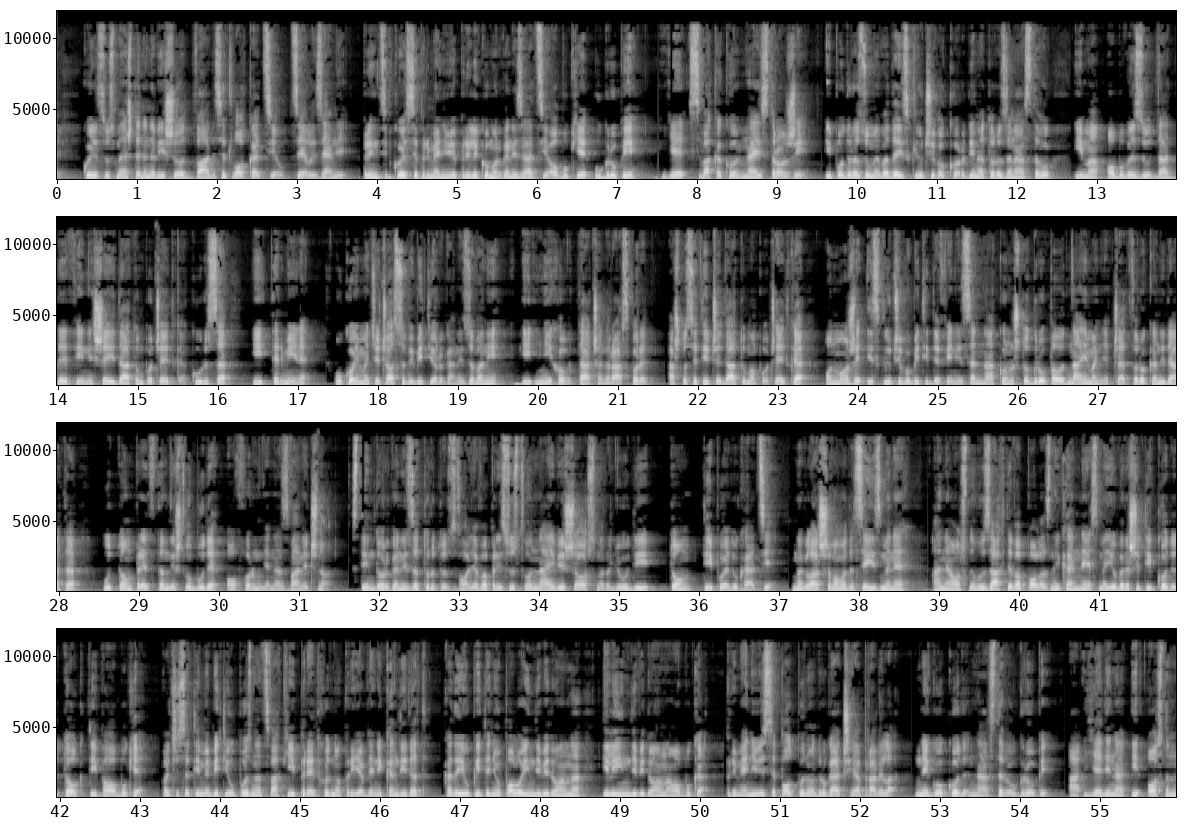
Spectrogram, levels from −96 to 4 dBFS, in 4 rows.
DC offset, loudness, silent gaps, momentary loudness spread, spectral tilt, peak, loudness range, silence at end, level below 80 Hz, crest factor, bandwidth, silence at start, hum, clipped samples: under 0.1%; -19 LUFS; none; 6 LU; -5 dB/octave; 0 dBFS; 2 LU; 0 s; -42 dBFS; 18 dB; 11.5 kHz; 0 s; none; under 0.1%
